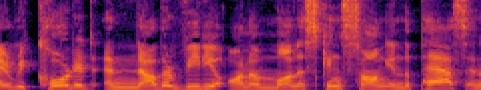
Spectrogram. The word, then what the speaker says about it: Måneskin: together tarna akaza by money skin yes i have been told the right pronunciation is something like monoskin and not many skin or mana skin now if you're new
